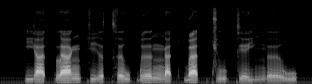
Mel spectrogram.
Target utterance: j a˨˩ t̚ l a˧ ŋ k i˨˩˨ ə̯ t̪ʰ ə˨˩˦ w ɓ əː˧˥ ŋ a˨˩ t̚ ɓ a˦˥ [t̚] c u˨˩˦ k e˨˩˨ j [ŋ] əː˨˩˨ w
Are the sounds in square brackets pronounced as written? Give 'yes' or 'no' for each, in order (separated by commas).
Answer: yes, yes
